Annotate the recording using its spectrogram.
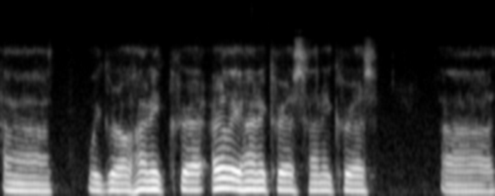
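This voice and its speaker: A very slow, dark, mellow voice with a Midwestern American accent and fairly even intonation, dry and close with no echo. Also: man. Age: 80s+. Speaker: farmer. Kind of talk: casual interview. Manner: hesitant, many uh fillers.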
